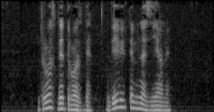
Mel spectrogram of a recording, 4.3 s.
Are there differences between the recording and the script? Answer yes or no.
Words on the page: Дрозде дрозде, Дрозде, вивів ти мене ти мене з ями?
yes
